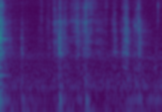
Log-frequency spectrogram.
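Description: Faint clicks and rubbing of hands handling a plastic toy trailer model, with a slightly louder click about three quarters of a second in.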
